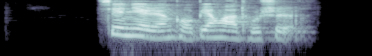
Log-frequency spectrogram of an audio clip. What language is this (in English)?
Chinese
